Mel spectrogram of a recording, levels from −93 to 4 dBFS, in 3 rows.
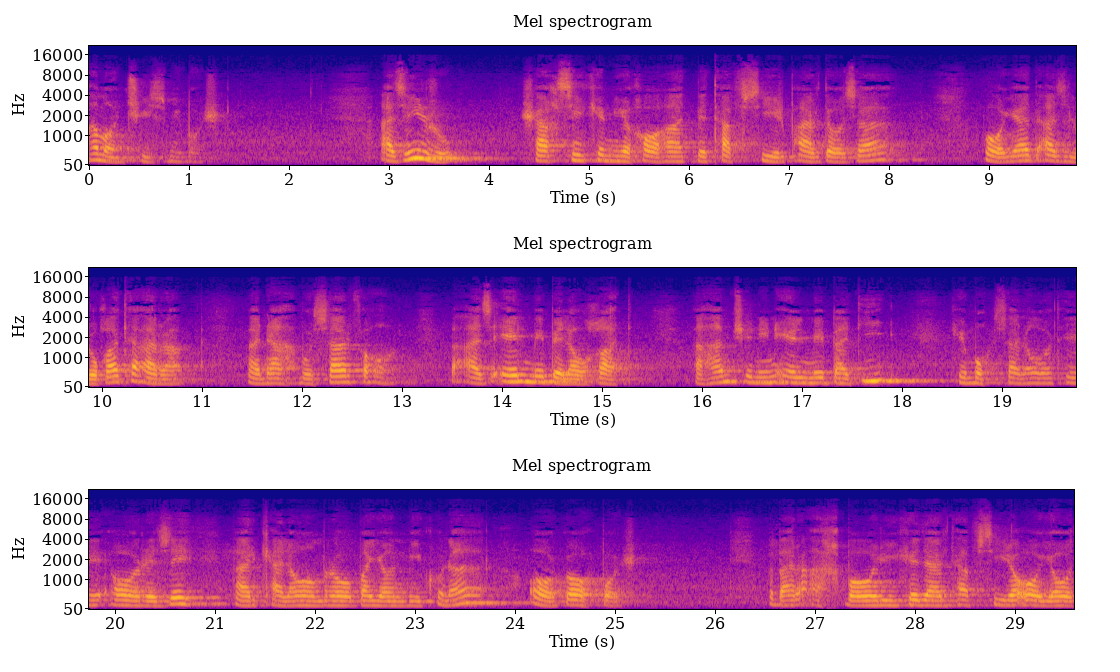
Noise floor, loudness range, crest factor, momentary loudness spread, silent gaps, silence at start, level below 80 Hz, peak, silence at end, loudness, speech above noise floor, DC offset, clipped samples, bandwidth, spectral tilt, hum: -44 dBFS; 3 LU; 18 dB; 17 LU; none; 0 s; -74 dBFS; -2 dBFS; 0 s; -19 LUFS; 25 dB; under 0.1%; under 0.1%; 13 kHz; -5.5 dB/octave; none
